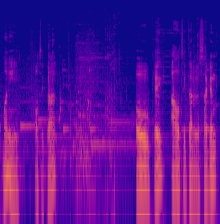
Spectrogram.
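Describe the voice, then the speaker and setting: A man's voice: low-pitched, animated, normal speed, darkish tone. A man chatting casually with viewers and muttering to himself as he commentates on his live gameplay. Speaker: live streamer. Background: game music.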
